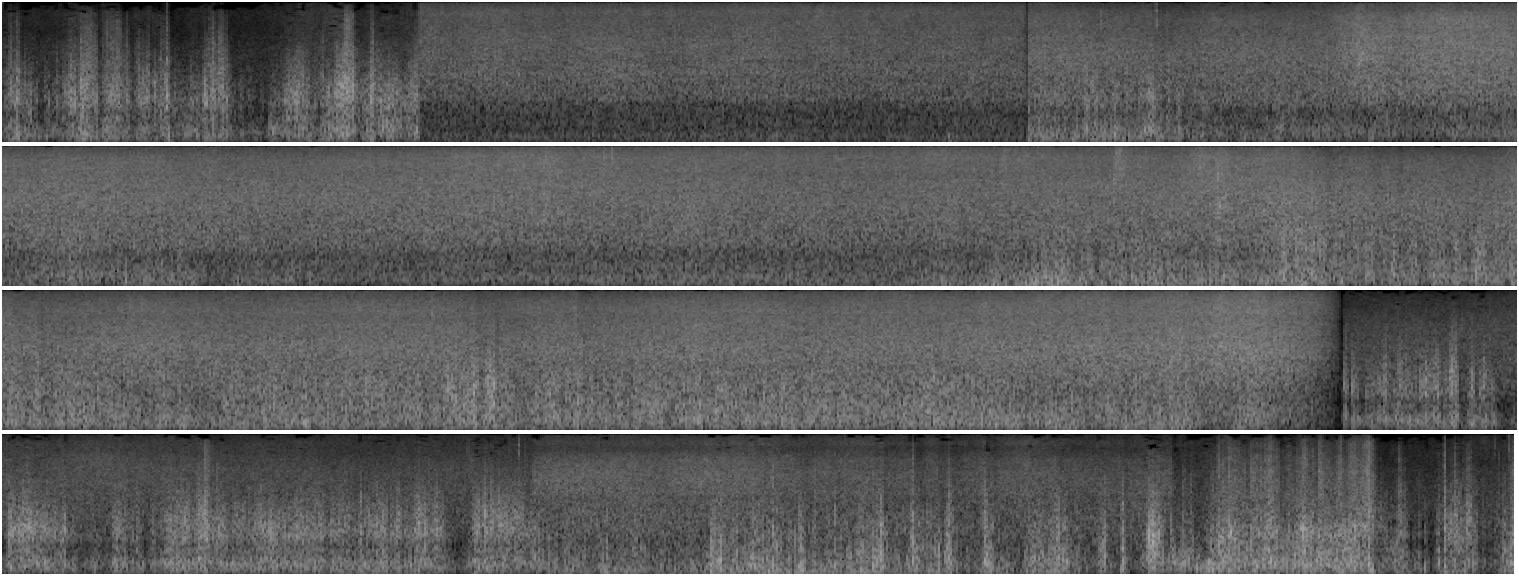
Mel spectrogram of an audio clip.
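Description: Wind blowing across the microphone, a rushing noise with no tones in it that runs steadier through the middle and turns gusty and buffeting in the last third.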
